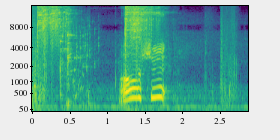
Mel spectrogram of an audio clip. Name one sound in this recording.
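Gold coins clink as they spill out.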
